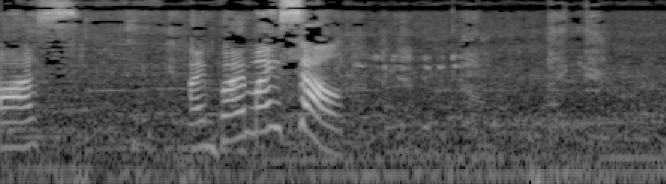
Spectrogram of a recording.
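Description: A woman's voice letting out short wordless exclamations, the last a loud falling cry about two seconds in, over a steady low rumble of street traffic.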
